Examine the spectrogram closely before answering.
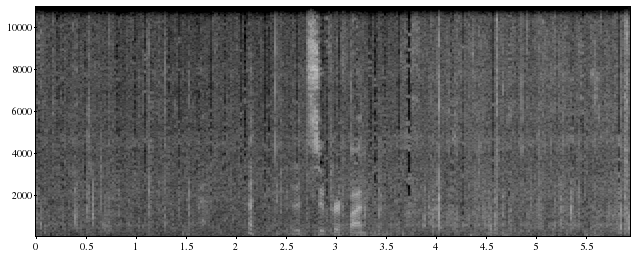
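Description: Tyres roll and crunch over loose gravel.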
